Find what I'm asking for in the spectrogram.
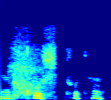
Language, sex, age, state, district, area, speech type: Bodo, female, 60+, Assam, Chirang, rural, spontaneous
